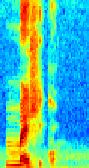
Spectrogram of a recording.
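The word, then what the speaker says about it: México: йє вулиця Я вже літера яка нагадує нашу х читається як с або просто як х в деяких словах послухайте екзамен або Мехіко с або х у слові Мехіко і в певних наприклад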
